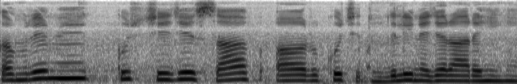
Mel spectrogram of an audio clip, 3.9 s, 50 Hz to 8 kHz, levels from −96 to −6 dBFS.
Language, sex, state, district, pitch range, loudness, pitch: Hindi, female, Goa, North and South Goa, 185-235 Hz, -14 LUFS, 205 Hz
